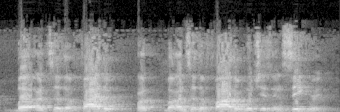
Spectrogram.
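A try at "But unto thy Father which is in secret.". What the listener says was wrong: Is it thy Father or the Father?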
